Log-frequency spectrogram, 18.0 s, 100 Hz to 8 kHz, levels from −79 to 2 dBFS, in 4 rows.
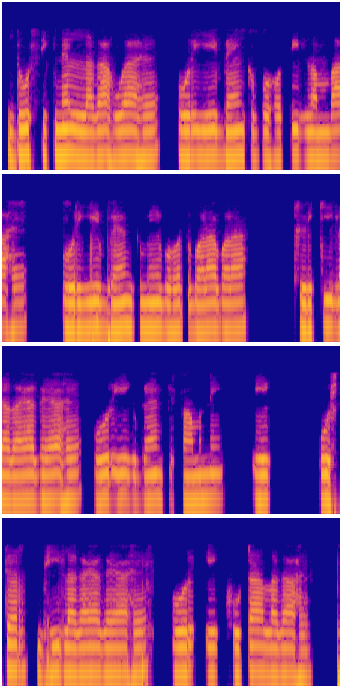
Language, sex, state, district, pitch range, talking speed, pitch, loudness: Hindi, male, Chhattisgarh, Bastar, 135-145 Hz, 130 wpm, 140 Hz, -17 LUFS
